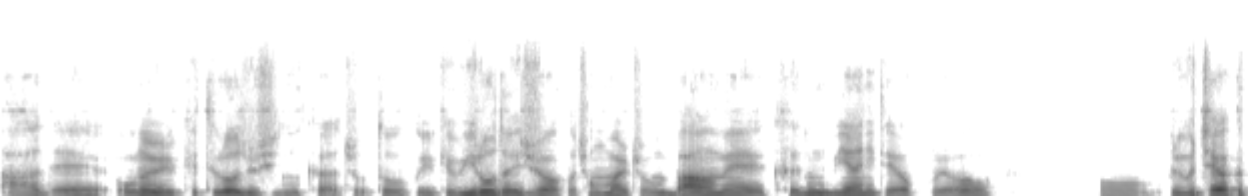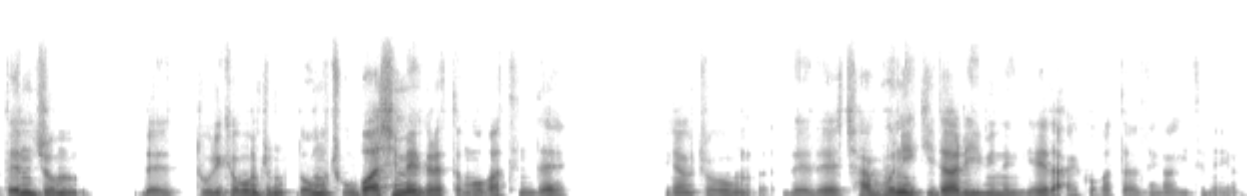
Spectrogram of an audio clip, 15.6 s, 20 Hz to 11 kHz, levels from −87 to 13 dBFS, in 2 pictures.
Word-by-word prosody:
아 85 0 -8
네. 70 -3 -5
오늘 100 0 +1
이렇게 80 - -9
들어주시니까 90 -6 -2
저도 80 -2 -10
이렇게 85 -1 -9
위로도 110 +7 +4
해 100 - +1
주셔 90 0 -2
가지고 - - -13
정말 85 -1 -4
좀 75 -3 -8
마음에 80 -2 +2
큰 115 -8 -2
위안이 90 +1 +1
되었고요. 85 +5 -6 0.7
어 80 -1 -14
그리고 120 0 -3
제가 110 0 +6
그때는 135 +4 +4
좀 110 -10 0 0.4
네 85 -2 -5 0.2
돌이켜보면 140 +5 +1
좀 120 -3 -1
너무 115 - +4
조바심에 140 - +6
그랬던 90 -5 -1
것 - - -3
같은데 105 +9 -3 0.6
그냥 100 -1 -5
좀 80 -4 -6 0.2
네네 80 -3 -4
차분히 140 0 +4
기다리는 90 -7 +2
게 95 +2 -1
나을 - - -3
것 - - -16
같다는 - - -12
생각이 75 +2 -15
드네요. - - -20
90 Hz, 370 characters per minute, -29 LUFS, 80-110 Hz, 0.7 s, 제가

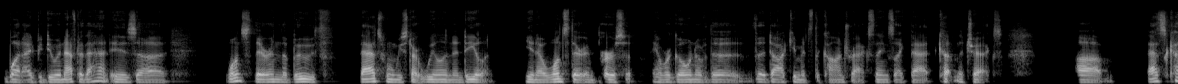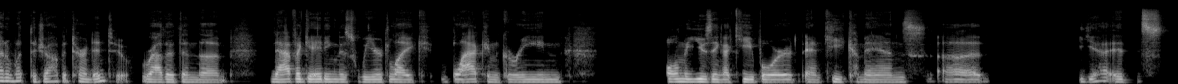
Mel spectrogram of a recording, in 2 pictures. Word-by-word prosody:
What - - +1
I'd 105 - -3
be 115 - -7
doing 110 +1 +1
after 110 - +2
that 155 +1 -1
is, 110 -2 -1
uh 105 -2 -2 0.6
once 160 +1 +2
they're 115 - +3
in 115 -1 -1
the 110 - -3
booth, 120 +1 0 0.3
that's 135 +3 +5
when 120 -3 0
we 110 - -2
start 115 - 0
wheeling 110 -2 +1
and 105 0 -4
dealing, 115 0 +1 0.3
you 120 - +1
know? 105 0 +2
Once 125 +3 +3
they're - - +2
in 105 - -5
person, 110 -1 +1 0.2
and 115 - -4
we're 110 - -1
going 110 0 +1
over 110 -1 -4
the 110 +4 -3
the 120 -4 -2
documents, 110 -1 -3
the - - -11
contracts, - - -5
things 110 -1 -4
like - - -7
that - - -3
cutting - - 0
the - - -4
checks. - - -3 0.7
Um, 105 -1 +1 0.3
that's, 135 +3 +2
kind 160 -1 +2
of 150 - -1
what 160 0 -3
the 125 - -2
job 130 +2 -1
had 145 - -1
turned 125 -4 0
into, 145 +2 -2
rather 115 -1 +4
than 110 -1 -2
the 105 0 -1 0.4
navigating 120 0 +5
this 115 -1 -1
weird, 115 -1 +1
like, 110 -2 0
black 120 +1 +2
and 110 -2 -3
green 115 0 -1 1.0
only 125 0 +5
using 120 -2 +4
a 110 - +3
keyboard, 115 -1 +3
and 110 -1 0
key 120 +1 0
commands, 110 0 -3
uh, 115 0 -1 1.0
yeah, 130 +5 -3
it's 110 -9 -1
115 Hz, 180 wpm, -25 LUFS, 110-120 Hz, 1.0 s, that's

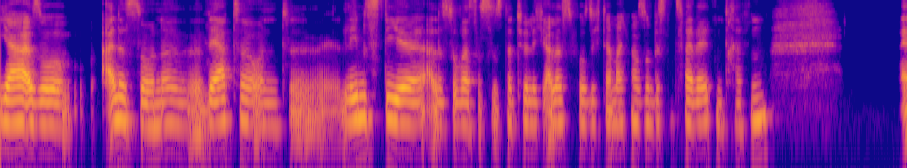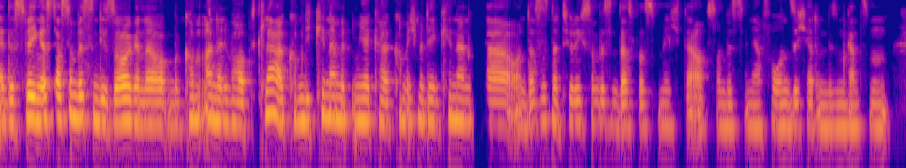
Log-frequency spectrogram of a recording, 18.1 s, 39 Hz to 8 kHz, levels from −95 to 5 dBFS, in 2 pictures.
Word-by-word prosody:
ja, 170 0 +8
also 160 -1 +6 0.3
alles 180 -1 +2
so, 150 -2 +1
ne 160 +1 -5
Werte 175 +1 +2
und, 155 -1 -7
äh, - - -9
Lebensstil, 175 -3 +4
alles 155 - -4
so - - -5
was. 155 -1 -2
Das 135 - -7
ist - - -10
natürlich 160 0 -5
alles, 170 0 -2
wo 165 - -3
sich 160 0 -11
da - - -5
manchmal 160 +1 -6
so 165 +1 -7
'n - - -11
bisschen 165 +2 -11
2 165 -1 -1
Welten 165 -1 -3
treffen. 180 +7 -6 1.3
Äh, - - +2
deswegen 170 +3 +7
ist 185 +3 +5
das 195 -1 +6
so 210 - +3
'n 195 - +5
bisschen 190 -2 +3
die 170 - +2
Sorge, 170 +1 +6
ne? 160 -1 +3 0.2
Kommt 185 +2 -1
man 195 - +2
denn 170 -1 +2
überhaupt 155 -2 -2
klar? 225 -6 +3
Kommen 175 0 -2
die 175 0 -1
Kinder 195 -1 0
mit 175 -1 -1
mir 175 -1 +1
klar? 165 -2 -4
Komm 170 +3 -7
ich 175 - -7
mit 175 -1 -4
den 170 -1 -3
Kindern 175 0 -2
klar? 160 -1 0
Und 150 - -7
das 155 +2 -5
ist 175 - -9
natürlich 165 -1 -5
so 160 - -10
'n - - -10
bisschen 155 -1 -8
das, 150 0 -3
was 150 -1 -7
mich 150 -1 -14
da - - -4
auch - - -21
so - - -12
'n 150 - -9
bisschen, 150 0 -10
ja, 145 0 -8
verunsichert 150 0 -6
in - - -7
diesem 145 0 -7
ganzen 150 0 -8
165 Hz, 240 wpm, -25 LUFS, 155-175 Hz, 1.3 s, ja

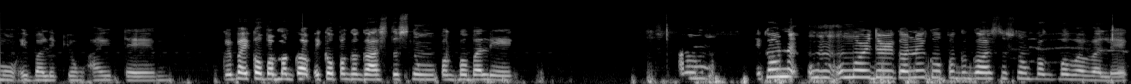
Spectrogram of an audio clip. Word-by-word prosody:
mong 205 -3 -6
ibalik 195 -1 -4
yung 195 - -8 0.2
item, 185 -2 -5 0.7
'di 460 - -1
ba - - +9
ikaw 270 -1 +7
pa 250 - +7
mag 245 -2 +1
a - - +10
ikaw 260 +2 +5
pa 250 - +2
gagastos 235 0 +2
nung 225 -2 -1
pagbabalik. 220 -2 -1 1.7
Oh, 280 -1 -4 0.4
ikaw 345 +1 +4
na 360 - +6 0.2
mm, 320 +2 -1
umorder 325 -1 +2
ka 310 - +5
na, 325 0 -1
ikaw 315 - -3
pa 310 - -5
gagastos 275 -1 -1
ng 265 -2 -4
pagbabalik? 220 -7 -5
235 Hz, 145 wpm, -19 LUFS, 210-280 Hz, 1.7 s, a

